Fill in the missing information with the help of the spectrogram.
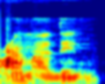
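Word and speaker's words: عَمَدٍ: আইনের উপরে ফাতহা আ, মিমের উপরে ফাতহা মা, দেন ডালের নিচে তানবিন কাসরা, উচ্চারণ বা সাউন্ড হবে দিন। এটাকে আমরা পড়বো আমা দিন, আমা দিন।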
